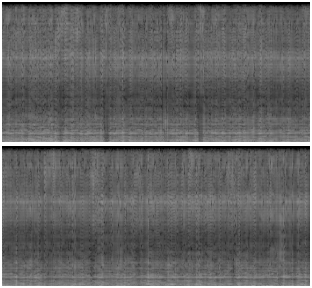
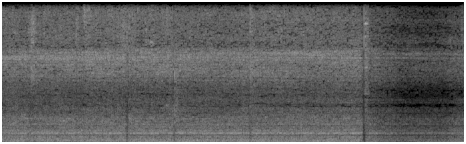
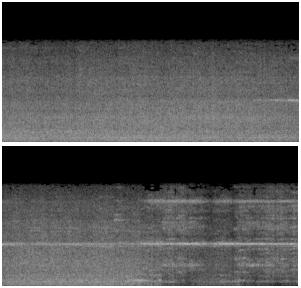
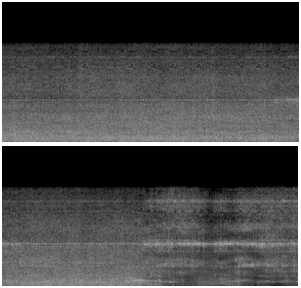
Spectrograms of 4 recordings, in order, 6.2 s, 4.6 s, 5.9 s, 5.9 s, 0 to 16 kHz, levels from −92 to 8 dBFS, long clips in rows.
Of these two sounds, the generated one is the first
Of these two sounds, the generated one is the second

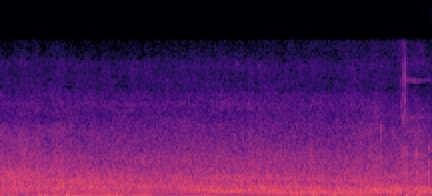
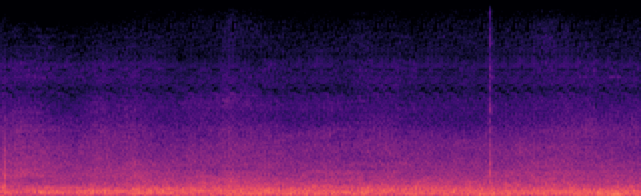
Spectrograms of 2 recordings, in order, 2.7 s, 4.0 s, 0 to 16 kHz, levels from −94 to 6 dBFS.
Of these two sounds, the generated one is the second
